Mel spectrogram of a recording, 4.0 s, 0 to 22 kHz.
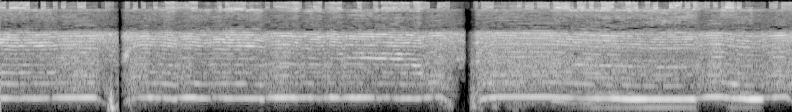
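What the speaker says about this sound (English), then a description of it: "It cuts it very well, so now I can just grind that part and make it very flash" Oscillating multi-tool cutting and grinding a plastic Suzuki SV650 motorcycle mudguard, a close, steady high-pitched buzzing whine with two brief dips where the blade pauses, no talk.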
